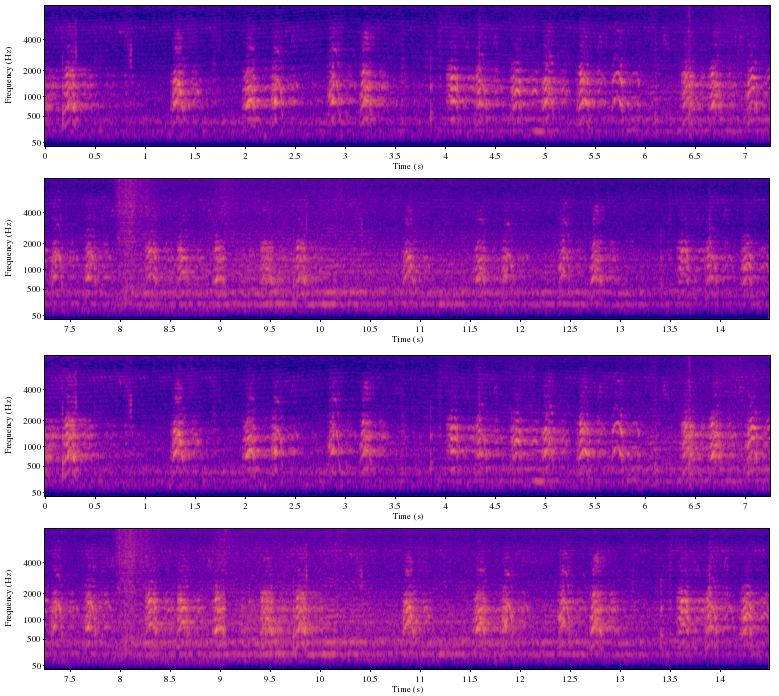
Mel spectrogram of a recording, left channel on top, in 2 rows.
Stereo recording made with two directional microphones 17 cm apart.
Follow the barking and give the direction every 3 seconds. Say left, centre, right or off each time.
centre, centre, right, right, right.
